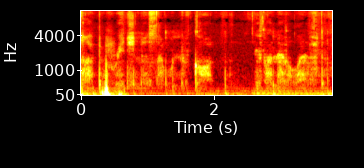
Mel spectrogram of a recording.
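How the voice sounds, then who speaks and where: A woman whispers over noticeable background noise. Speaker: ASMR creator. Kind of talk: ASMR whispered talk to camera. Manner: soft, whispered, intimate.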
